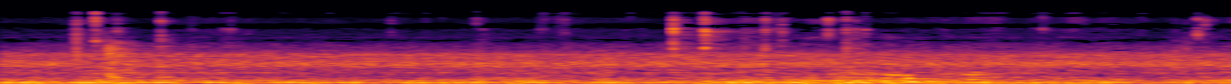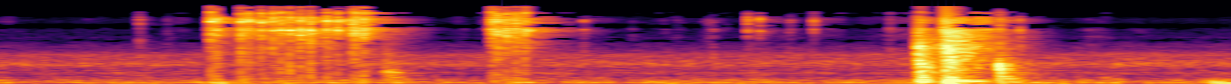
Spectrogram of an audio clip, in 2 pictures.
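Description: Pieces of soap scrape and crumble off a stick.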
